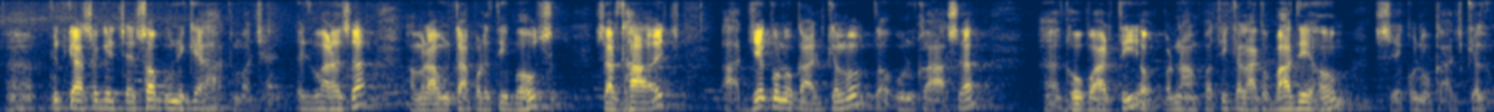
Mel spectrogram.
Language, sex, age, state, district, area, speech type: Maithili, male, 60+, Bihar, Darbhanga, rural, spontaneous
